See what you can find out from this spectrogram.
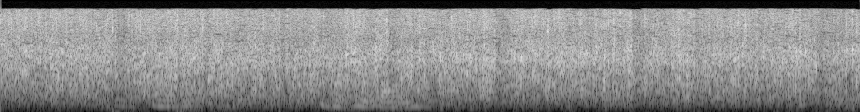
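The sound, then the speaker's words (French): Standing ovation for a former Olympic gymnastics champion at a sports awards ceremony, continuous dense applause at a steady, loud level throughout, with faint voices beneath it early on. “Et c'est une ovation debout qui lui a été réservée.”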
